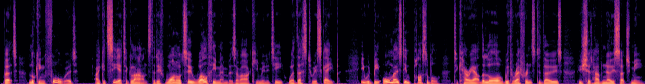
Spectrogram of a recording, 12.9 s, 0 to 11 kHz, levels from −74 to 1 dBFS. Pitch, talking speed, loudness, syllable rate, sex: 120 Hz, 200 wpm, -18 LUFS, 5.7 syllables/s, male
